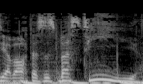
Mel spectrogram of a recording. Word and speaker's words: Bastille: Yeah, we in our terrible English accents we say Bastille, even though it's clearly Bastille.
